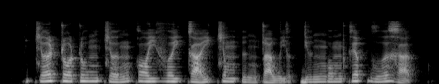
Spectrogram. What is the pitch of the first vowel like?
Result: rising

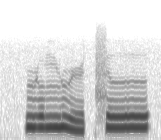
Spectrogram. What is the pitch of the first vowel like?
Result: high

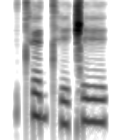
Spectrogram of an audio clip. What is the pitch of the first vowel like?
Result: high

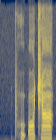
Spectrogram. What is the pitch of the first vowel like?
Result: falling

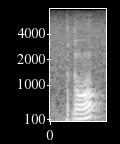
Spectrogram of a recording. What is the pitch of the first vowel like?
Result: rising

